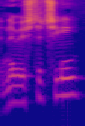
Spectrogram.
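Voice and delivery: ordinary talk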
